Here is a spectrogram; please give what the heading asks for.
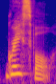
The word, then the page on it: graceful: ɡréisfəl; グレイスフゥ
